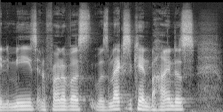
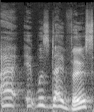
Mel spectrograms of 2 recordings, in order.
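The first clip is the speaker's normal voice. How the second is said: high mock Utah local voice, bragging, showing off. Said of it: "people in Utah like to be like".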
